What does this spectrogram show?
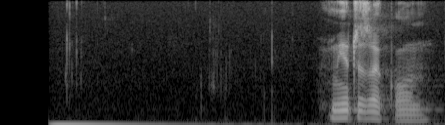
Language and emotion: Russian, neutral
